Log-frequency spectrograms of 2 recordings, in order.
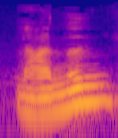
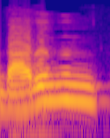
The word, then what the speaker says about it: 나는: 그 다음에 우리가 슈퍼맨, 하늘을 나르는이 아니라 는을 붙이면 하늘을 나는 슈퍼맨처럼 리을이 탈락을 해요.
